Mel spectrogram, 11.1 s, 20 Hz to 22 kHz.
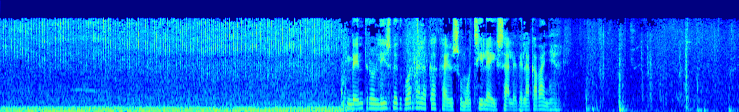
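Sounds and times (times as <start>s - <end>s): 
motorcycles driving along a road near a cabin: 0.0s - 5.8s
speech: 5.2s - 8.9s.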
